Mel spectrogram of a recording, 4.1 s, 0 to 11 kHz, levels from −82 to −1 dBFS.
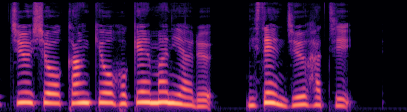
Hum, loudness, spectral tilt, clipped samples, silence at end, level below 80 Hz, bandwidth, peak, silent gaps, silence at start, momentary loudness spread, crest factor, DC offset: none; -19 LUFS; -5 dB/octave; under 0.1%; 0.6 s; -66 dBFS; 10.5 kHz; -6 dBFS; none; 0.15 s; 15 LU; 14 dB; under 0.1%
